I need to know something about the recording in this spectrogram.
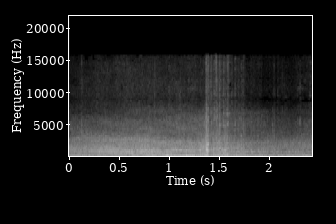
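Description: Street traffic noise: a steady rush of passing vehicles with a low rumble underneath, and a single short click about a second and a half in.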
